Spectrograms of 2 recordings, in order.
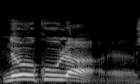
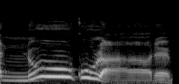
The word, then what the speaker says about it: nucleare: Nucleare, si pronuncia nucleare.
